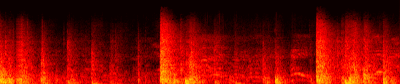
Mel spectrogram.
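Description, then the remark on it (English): Heavy bodies ram against a door in two loud, booming impacts about two seconds apart, with scuffling and muffled commotion between the blows, as people rush to force the door open. “Okay, one more rush to get that door open.”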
